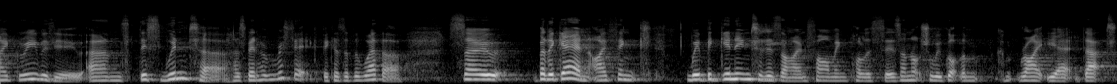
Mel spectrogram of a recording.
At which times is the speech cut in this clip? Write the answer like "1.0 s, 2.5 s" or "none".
1.3 s, 2.6 s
